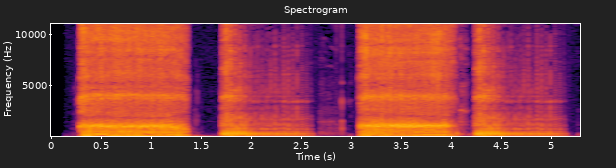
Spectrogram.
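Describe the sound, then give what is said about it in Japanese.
Loud, heavy snoring in four long rumbling breaths with short pauses between them, dominant with no talking over it. “豪快ないびきがあたりに響き渡ります。”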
